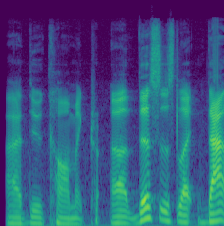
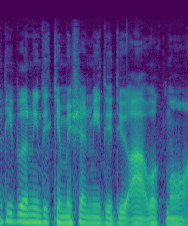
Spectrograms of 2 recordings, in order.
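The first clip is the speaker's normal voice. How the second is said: normal talking voice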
